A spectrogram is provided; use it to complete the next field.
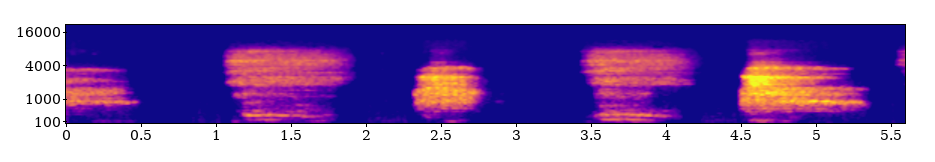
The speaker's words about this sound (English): You're going to go full inhale. And then you're just going to relax. And then another inhale. And then a relax.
